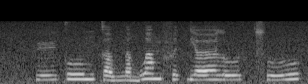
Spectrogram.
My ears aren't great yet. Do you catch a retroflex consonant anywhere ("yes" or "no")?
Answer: no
